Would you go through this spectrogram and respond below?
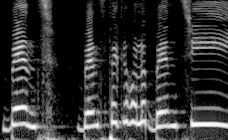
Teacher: বেঞ্চ থেকে হল বেঞ্চি একটা ই যুক্ত হল। এজন্য এটা অন্তসরাগম।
